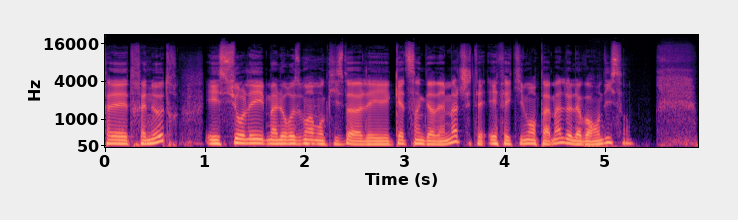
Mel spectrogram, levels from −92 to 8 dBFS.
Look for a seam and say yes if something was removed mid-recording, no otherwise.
yes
